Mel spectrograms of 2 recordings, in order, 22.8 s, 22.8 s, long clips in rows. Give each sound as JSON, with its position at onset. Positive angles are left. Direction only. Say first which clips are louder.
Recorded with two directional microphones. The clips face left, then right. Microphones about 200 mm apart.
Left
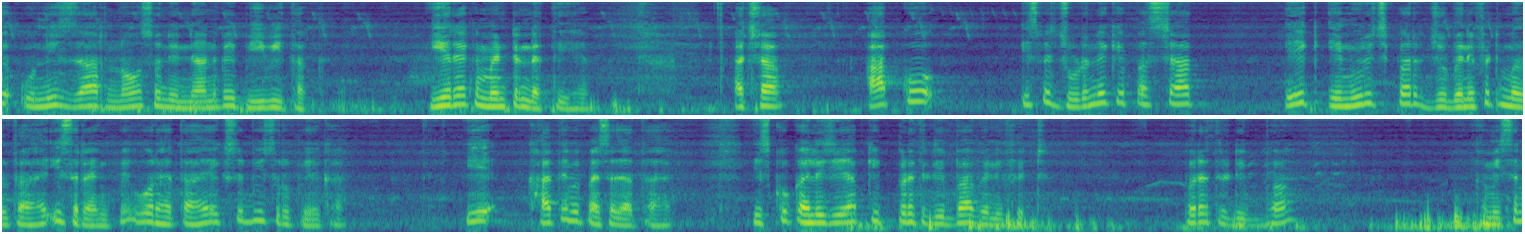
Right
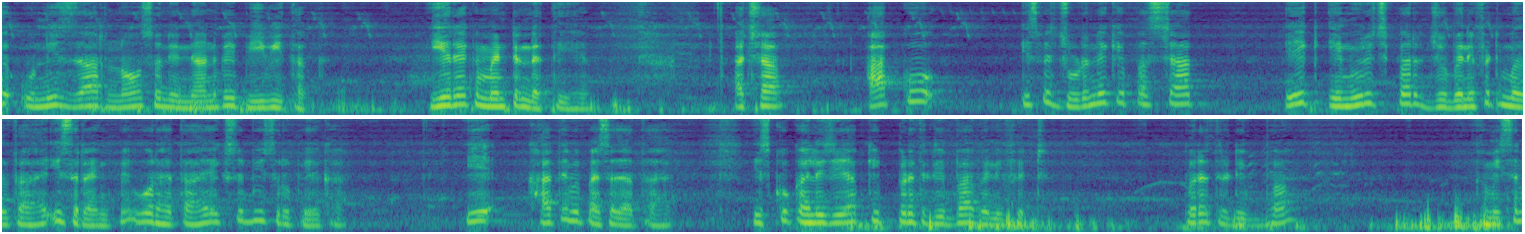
{"t": 0.0, "sound": "speech", "louder": "left 2 dB", "side_deg": 40}
{"t": 5.4, "sound": "a man's voice", "louder": "left 6 dB", "side_deg": 40}
{"t": 20.3, "sound": "a man's voice", "louder": "left 4 dB", "side_deg": 40}
{"t": 22.5, "sound": "speech", "louder": "left 5 dB", "side_deg": 40}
